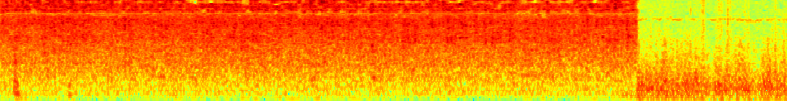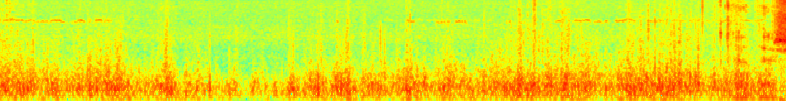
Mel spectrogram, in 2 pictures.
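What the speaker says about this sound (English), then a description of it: "Another strong wind." Strong storm wind roars in a steady broadband rush, with loud gusting and microphone buffeting, continuous and close throughout.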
